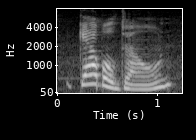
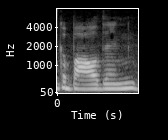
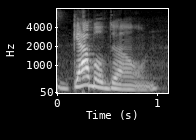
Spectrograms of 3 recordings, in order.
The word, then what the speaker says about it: Gabaldon: And yes, her name is Gabaldon, rhymes with stone. If you watch any of her YouTube videos and interviews, she will tell you that. So her last name is Gabaldon, not Gabaldon, Gabaldon, whatever.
